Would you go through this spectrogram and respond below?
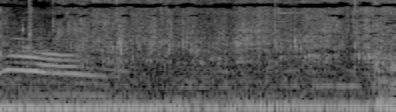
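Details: Domestic village cat meowing during rinsing in a home bath; a short, falling meow at the start, then background music and running water.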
